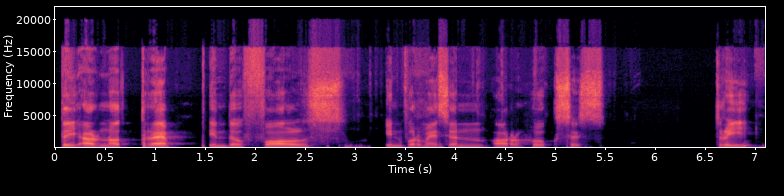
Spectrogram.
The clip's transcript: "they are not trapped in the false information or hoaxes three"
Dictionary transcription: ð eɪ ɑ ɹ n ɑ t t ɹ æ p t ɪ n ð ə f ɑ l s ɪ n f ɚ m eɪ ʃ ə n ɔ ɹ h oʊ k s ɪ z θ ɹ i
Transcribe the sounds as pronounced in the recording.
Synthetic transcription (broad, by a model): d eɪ ɑ ɹ n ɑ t t ɹ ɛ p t ɪ n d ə f ɑ l s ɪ n f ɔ m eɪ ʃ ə n ɔ ɹ h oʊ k s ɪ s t ɹ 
